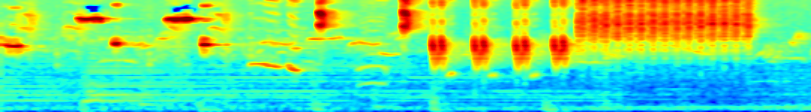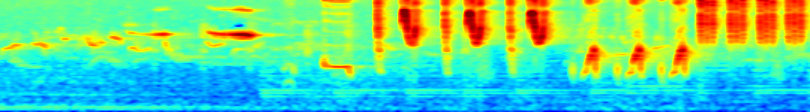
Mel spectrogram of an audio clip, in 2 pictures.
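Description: Several birds singing: quick whistled chirps and glides, with a fast buzzing trill about four seconds in and again near the end, over low sustained tones.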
